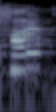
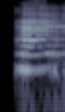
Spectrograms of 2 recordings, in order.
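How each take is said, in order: First: "हट" with a short "u" as in cut; alternative pronunciation. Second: "हैट" with an open "a" as in cat; alternative pronunciation. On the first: Teacher offering students the other pronunciation of the author's name, "हट" with short u. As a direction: say "हट", rhyming with but. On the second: Teacher offering students one pronunciation of the author's name, "हैट" with open a. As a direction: say "हैट", rhyming with bat. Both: Shown as a demonstration. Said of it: "आप जो भी pronounce कर सकते हैं".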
